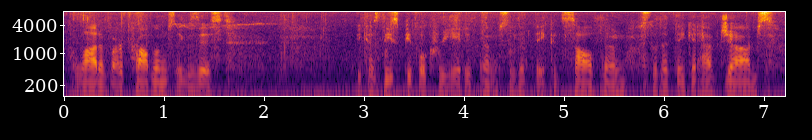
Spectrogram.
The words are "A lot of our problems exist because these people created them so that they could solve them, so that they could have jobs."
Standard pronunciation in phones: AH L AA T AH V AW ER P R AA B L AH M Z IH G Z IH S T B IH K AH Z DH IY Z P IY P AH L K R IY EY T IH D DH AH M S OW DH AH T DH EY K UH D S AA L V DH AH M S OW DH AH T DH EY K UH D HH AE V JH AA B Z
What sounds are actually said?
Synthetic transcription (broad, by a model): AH L AA T AH V AW ER P R AA B L AH M Z IH G Z IH S T B IH K AH Z DH IY Z P IY P L K R IY EY T IH D DH AH M S OW DH AH T DH EY K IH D S AA L V DH AH M S OW DH AH T DH EY K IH D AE V JH AA B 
